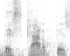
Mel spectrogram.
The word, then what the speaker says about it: Descartes: ¿Han escuchado la famosa frase del filósofo francés René Descartes, o Descartes, como se escribe en español?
